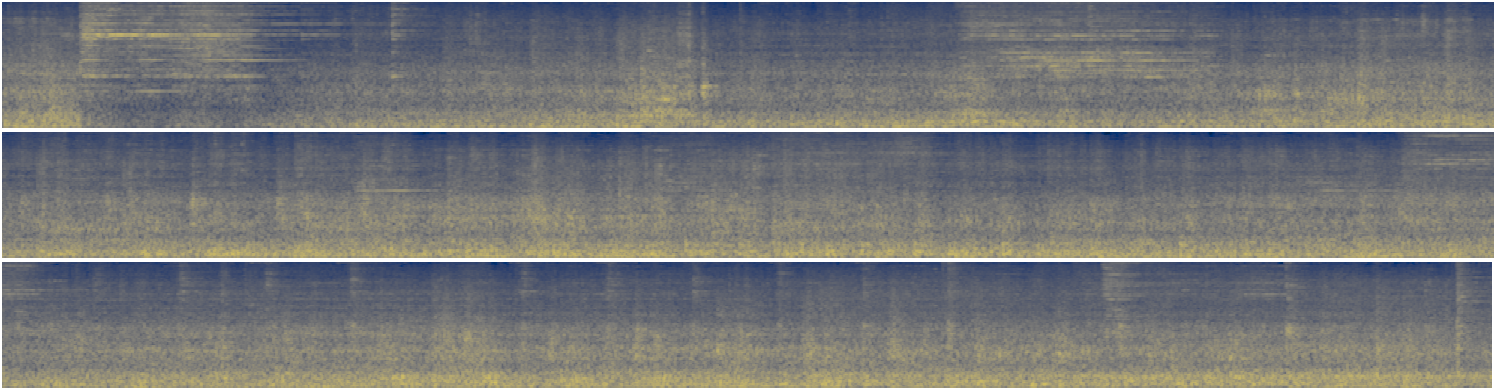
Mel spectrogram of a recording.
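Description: Freight cars of a manifest train rolling past: a steady rumble and rattle of steel wheels on rail, with high-pitched wheel squeal about a second in, again around seven seconds, and once more around twenty seconds.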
